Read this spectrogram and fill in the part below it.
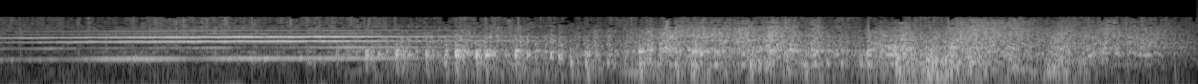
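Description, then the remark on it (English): A police motorcycle engine drones with a steady whine, then turns rough and choppy, coughing and sputtering loudly as it runs out of gas. “The scene then shifts to a motorcycle cop.”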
